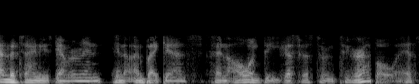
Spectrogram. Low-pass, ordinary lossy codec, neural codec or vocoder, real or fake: 7.2 kHz; AAC, 16 kbps; codec, 24 kHz, 0.9 kbps, WavTokenizer, medium music audio release; fake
